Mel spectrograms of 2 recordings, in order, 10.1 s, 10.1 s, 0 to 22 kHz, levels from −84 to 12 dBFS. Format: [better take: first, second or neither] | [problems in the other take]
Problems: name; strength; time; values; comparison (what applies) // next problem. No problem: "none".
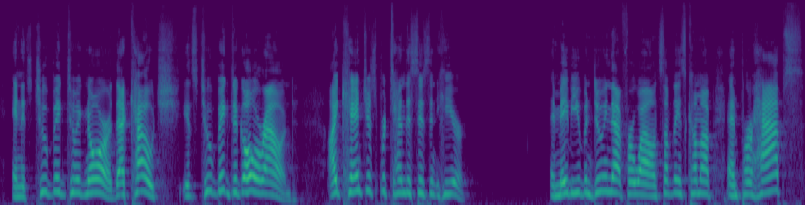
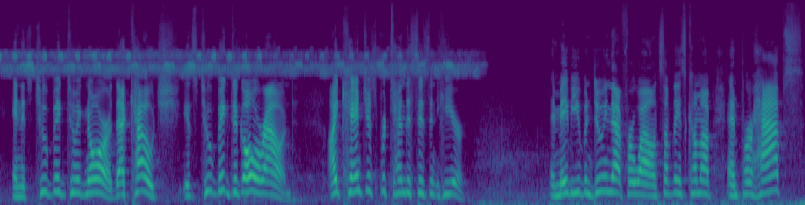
first | animal sounds; noticeable; throughout; 15 dB below the speech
